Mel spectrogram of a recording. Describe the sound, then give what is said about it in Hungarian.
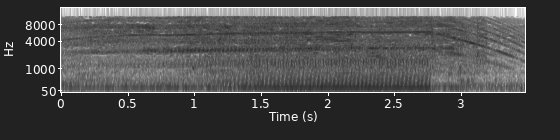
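A steady, high whining grind from a small rotary tool grinding a glass bead under running water, which keeps the glass from overheating, in a glass bead making workshop. It runs continuously and fairly loud, with a harmonic hum that shifts pitch near the end as the load changes. “Most akkor ezt a gyöngyöt kicsiszolom.”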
